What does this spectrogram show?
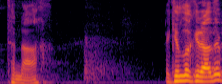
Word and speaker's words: Tanakh: mean when I said tanak right the prophets and the writings the Hebrew B when I say Bible I mean the Hebrew Bible which in Hebrew we pronounce tanak I can look at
